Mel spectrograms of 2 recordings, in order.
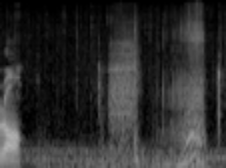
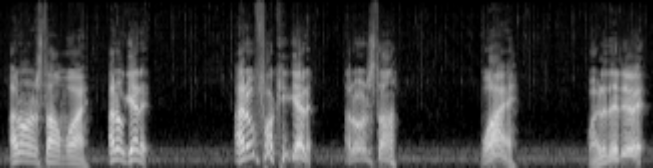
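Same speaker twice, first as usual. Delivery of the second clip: exasperated rising rant; 10 semitones higher, 4 dB louder than usual. Real, not acted. Venting to viewers, baffled and exasperated. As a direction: voice climbing higher in disbelief. Ranting, confused about women.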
